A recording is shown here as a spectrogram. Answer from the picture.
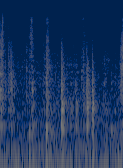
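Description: Near silence with a few faint rustles and light clicks: shredded paper and plastic containers being handled in a cardboard parcel box.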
